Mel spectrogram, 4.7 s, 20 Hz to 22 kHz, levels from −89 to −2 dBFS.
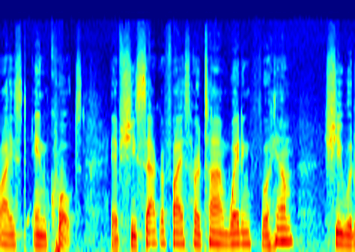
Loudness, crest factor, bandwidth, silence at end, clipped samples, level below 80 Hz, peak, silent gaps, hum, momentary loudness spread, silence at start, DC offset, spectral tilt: -19 LUFS; 14 dB; 14.5 kHz; 0 s; under 0.1%; -36 dBFS; -6 dBFS; none; none; 8 LU; 0 s; under 0.1%; -6 dB/octave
